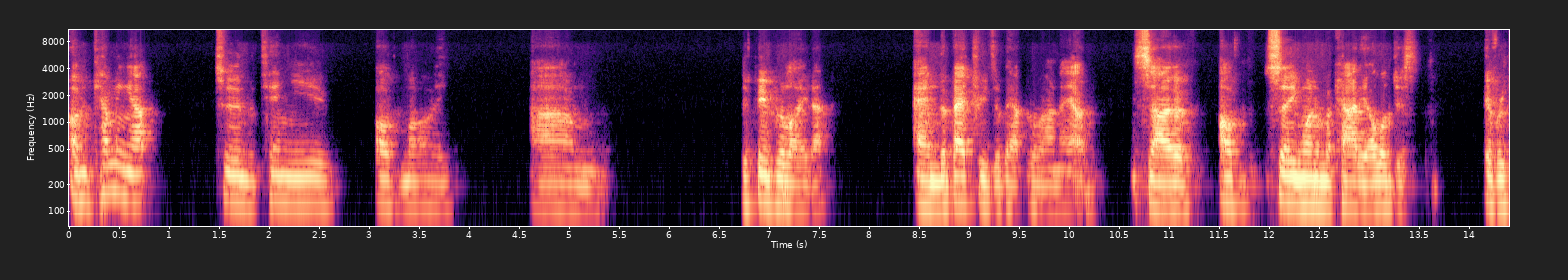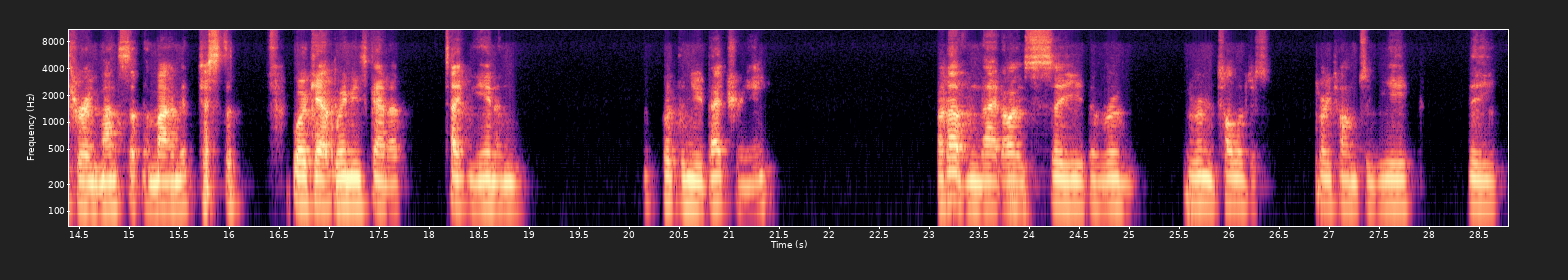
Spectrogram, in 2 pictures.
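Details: Man in his late 50s with mild aphasia after a left-sided ischemic stroke in January 2020; he has trouble finding words and getting them started; he also had multiple heart attacks and has rheumatoid arthritis; aphasia (word-finding difficulty).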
